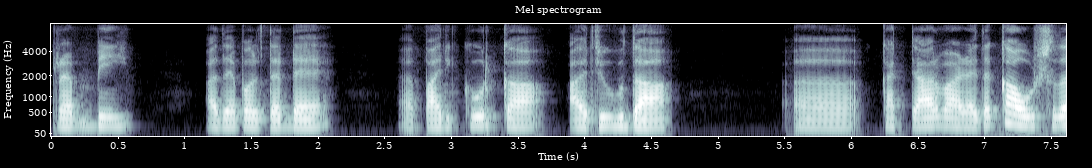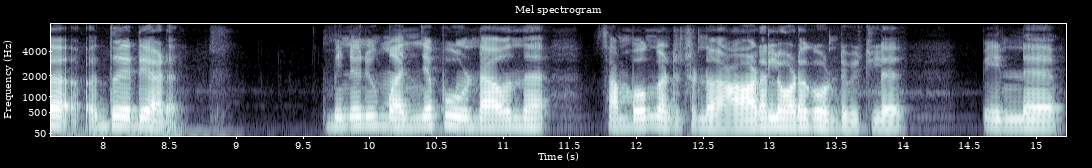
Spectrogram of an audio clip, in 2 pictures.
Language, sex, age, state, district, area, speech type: Malayalam, female, 18-30, Kerala, Kozhikode, urban, spontaneous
